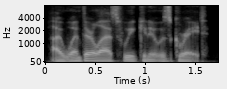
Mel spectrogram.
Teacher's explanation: The heavy beats are went, week, and great.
